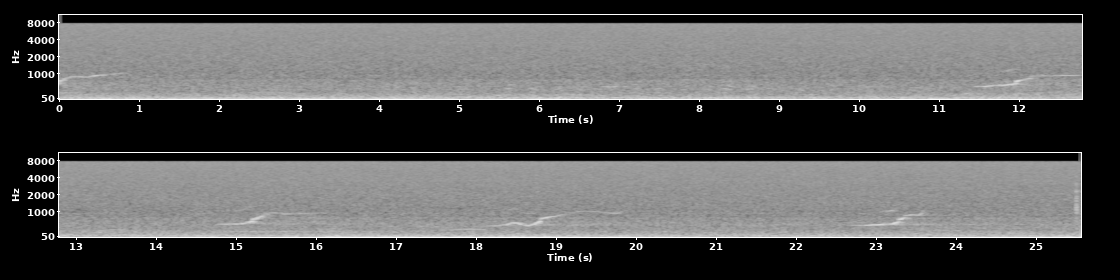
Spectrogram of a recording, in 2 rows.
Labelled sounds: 0.0	0.6	humpback whale, 0.80 to 1.1 kHz
12.0	12.8	humpback whale, 0.80 to 1.0 kHz
15.2	15.6	humpback whale, 0.80 to 1.0 kHz
18.8	19.6	humpback whale, 0.80 to 1.1 kHz
23.3	23.6	humpback whale, 0.80 to 1.1 kHz

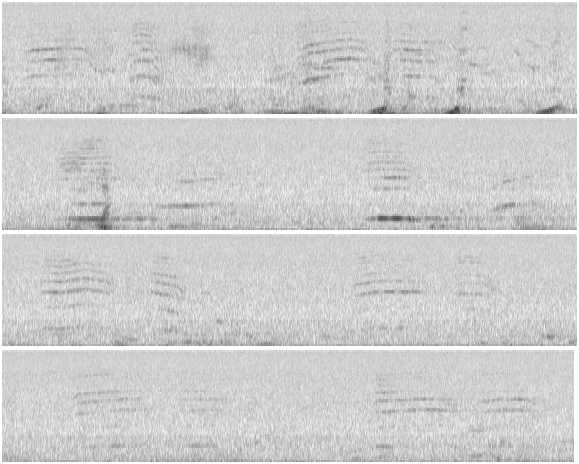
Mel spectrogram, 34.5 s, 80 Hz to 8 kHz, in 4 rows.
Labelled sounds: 0.3	1.4	humpback whale, 1.0 to 2.9 kHz
1.9	2.8	humpback whale, 0.83 to 3.4 kHz
4.1	6.3	humpback whale, 0.86 to 2.9 kHz
7.8	8.1	humpback whale, 1.2 to 1.5 kHz
9.4	10.1	humpback whale, 2.2 to 3.5 kHz
11.2	11.5	humpback whale, 1.4 to 1.5 kHz
14.1	14.7	humpback whale, 1.5 to 3.3 kHz
16.1	16.4	humpback whale, 1.4 to 1.5 kHz
17.8	20.0	humpback whale, 0.90 to 4.3 kHz
22.5	23.1	humpback whale, 1.5 to 2.3 kHz
26.9	27.9	humpback whale, 1.5 to 4.1 kHz
31.5	32.5	humpback whale, 1.4 to 2.6 kHz

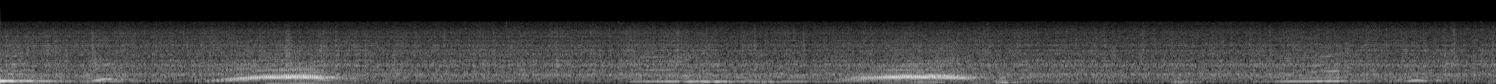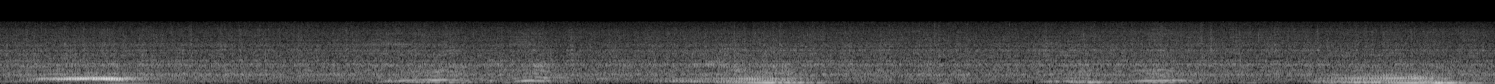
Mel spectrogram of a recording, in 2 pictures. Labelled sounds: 6.4	6.7	humpback whale, 1.3 to 1.4 kHz

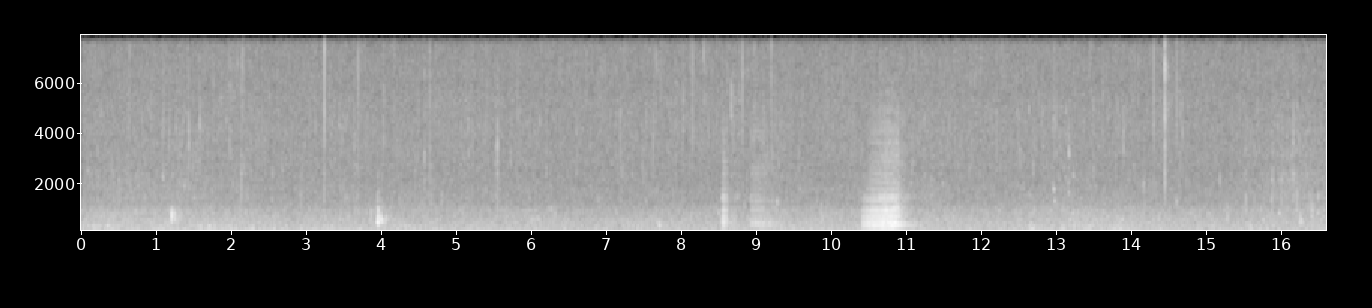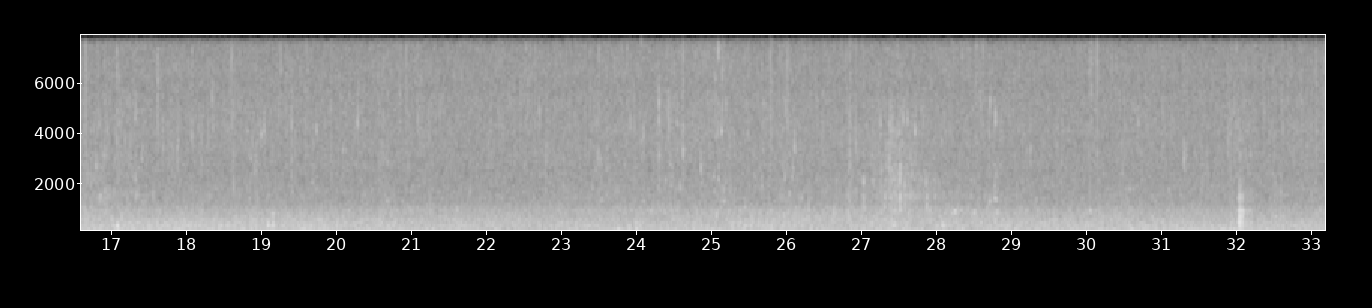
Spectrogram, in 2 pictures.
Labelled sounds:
10.4	10.7	croaking sound likely from a nearby submerged object, 1.3 to 1.5 kHz

